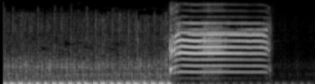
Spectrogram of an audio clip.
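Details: Goat giving a single drawn-out nasal meeh lasting about a second, steady and evenly toned, over a loud idling motorcycle engine that thumps rapidly before and after the call.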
